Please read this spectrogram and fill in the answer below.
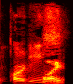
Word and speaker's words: Pardis: Pardis.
